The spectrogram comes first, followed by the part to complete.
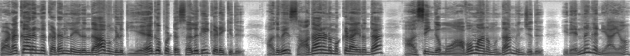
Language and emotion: Tamil, angry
